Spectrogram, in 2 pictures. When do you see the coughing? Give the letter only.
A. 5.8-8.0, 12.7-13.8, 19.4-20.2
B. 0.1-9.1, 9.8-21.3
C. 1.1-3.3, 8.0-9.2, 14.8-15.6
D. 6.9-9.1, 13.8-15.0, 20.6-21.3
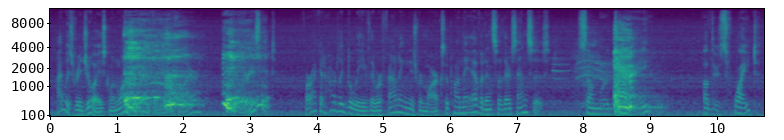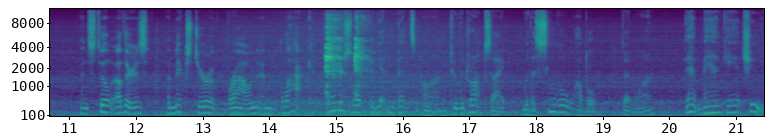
C.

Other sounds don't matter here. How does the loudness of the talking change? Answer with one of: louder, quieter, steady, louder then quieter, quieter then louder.
steady.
